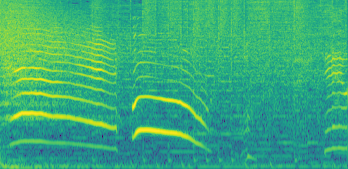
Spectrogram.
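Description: A person gives two long jubilant shouts of "Yeah!" over background music. The second shout is higher, and each falls away in pitch at its end.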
